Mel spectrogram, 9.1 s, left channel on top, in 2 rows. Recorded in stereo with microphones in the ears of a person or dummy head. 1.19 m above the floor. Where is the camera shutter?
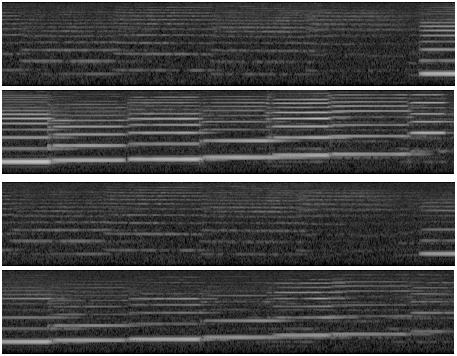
I don't hear a camera shutter.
